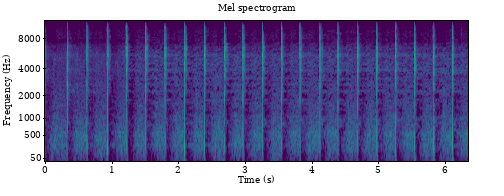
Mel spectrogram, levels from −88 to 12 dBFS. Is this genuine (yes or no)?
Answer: yes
